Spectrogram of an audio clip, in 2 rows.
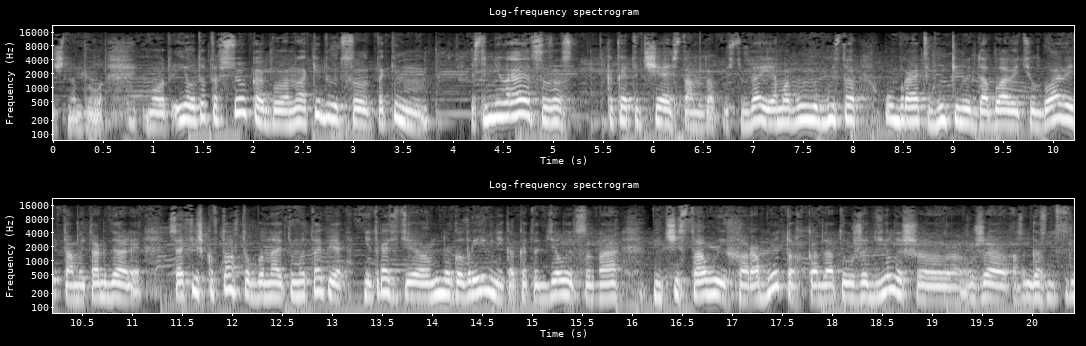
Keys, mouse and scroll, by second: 0.0-2.3 right drag, 2.3 s, 4.0-9.0 right drag, 9.6-13.7 right drag, 14.0 click, 15.4-20.4 drag.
